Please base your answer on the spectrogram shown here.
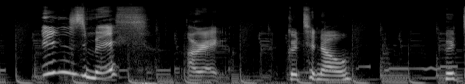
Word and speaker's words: Innsmouth: I think I was stopped on the SH because I just knew that was not the word I wanted to say. Innsmouth.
